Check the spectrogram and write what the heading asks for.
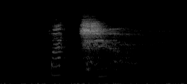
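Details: Single sneeze, a brief catching inhale then a sharp hissing burst, during a very bad cold with fever and many sneezes, caught in April after bathing in freezing pool water.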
